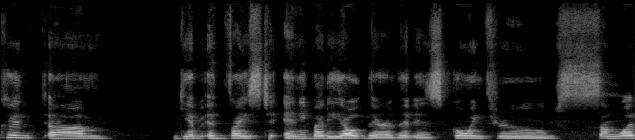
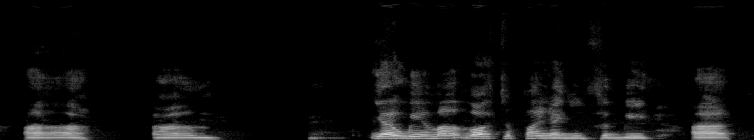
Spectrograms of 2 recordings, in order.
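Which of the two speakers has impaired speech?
The second: cerebral palsy; from birth, dislocated hips, many operations; speech impairment.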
